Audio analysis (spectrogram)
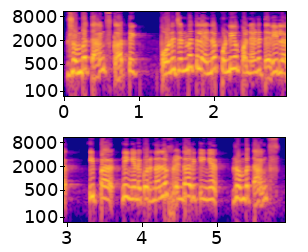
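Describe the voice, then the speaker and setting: A woman's voice: fairly even intonation, fast. A woman voicing a heartbroken young woman in a cartoon drama, speaking in a pleading, sobbing way. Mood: grateful. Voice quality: high bright girlish voice. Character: heartbroken young woman Kanmani, tearful and hurt.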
